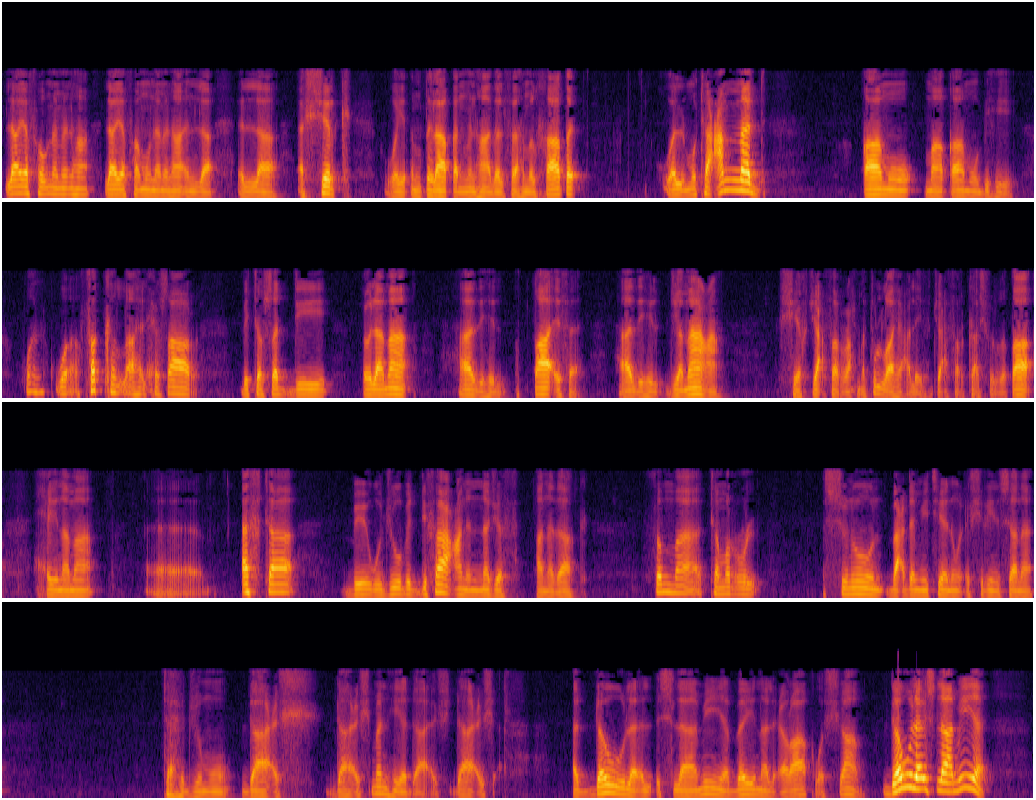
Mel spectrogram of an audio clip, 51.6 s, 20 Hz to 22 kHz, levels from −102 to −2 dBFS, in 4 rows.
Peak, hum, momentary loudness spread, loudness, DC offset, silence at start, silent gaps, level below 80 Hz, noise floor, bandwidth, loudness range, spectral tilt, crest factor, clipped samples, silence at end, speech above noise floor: 0 dBFS; none; 16 LU; -24 LUFS; under 0.1%; 0.05 s; none; -48 dBFS; -73 dBFS; 5.4 kHz; 10 LU; -11 dB/octave; 24 dB; under 0.1%; 0.6 s; 50 dB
